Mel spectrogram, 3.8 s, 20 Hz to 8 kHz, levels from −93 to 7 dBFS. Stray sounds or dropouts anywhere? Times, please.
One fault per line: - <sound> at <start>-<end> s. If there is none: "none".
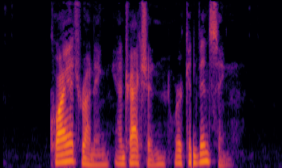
- dropout at 2.6-2.6 s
